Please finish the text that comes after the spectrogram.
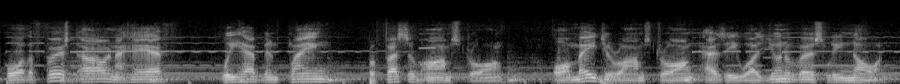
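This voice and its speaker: Low-voiced man, vintage radio announcer, formal, measured, music behind. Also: rough recording. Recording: 1950s radio archive with music.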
